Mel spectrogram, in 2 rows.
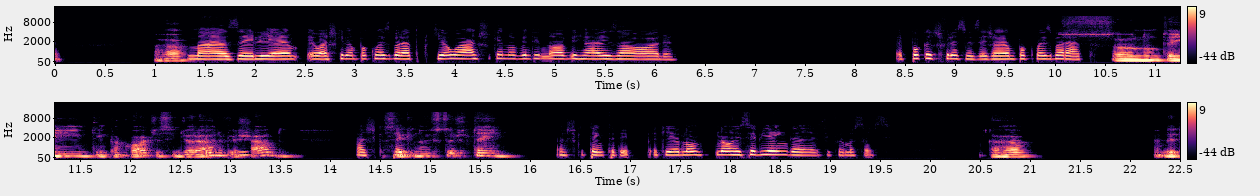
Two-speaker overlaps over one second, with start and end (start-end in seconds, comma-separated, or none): none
